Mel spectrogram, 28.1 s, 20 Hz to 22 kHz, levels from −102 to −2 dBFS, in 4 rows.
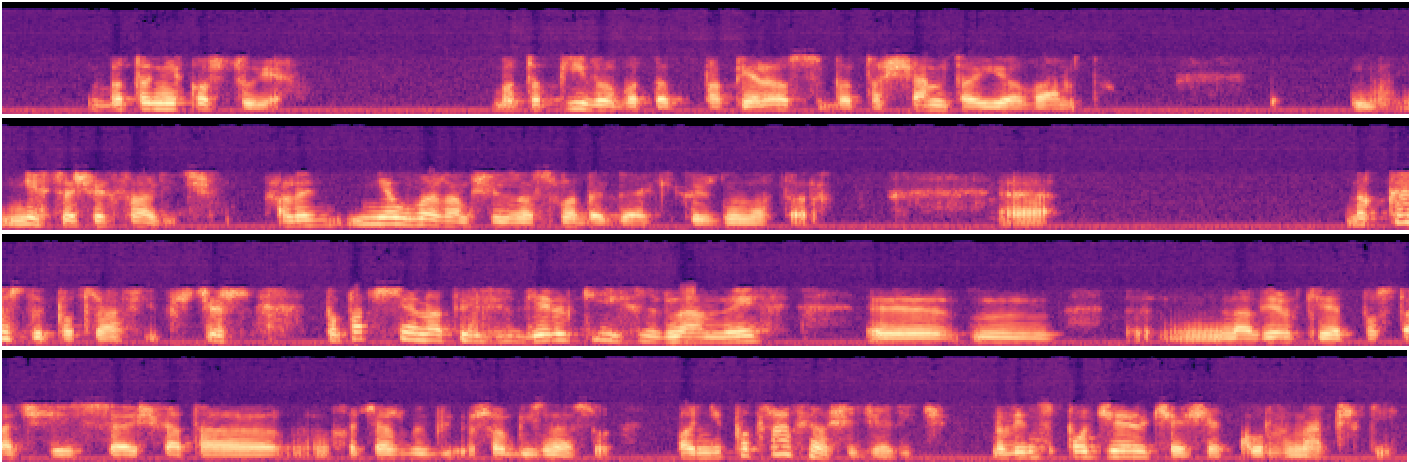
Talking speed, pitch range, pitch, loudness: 115 wpm, 125-160 Hz, 145 Hz, -15 LUFS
